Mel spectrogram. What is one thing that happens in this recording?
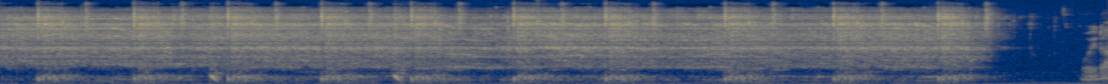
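A shotgun fires in rapid blasts.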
